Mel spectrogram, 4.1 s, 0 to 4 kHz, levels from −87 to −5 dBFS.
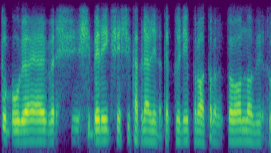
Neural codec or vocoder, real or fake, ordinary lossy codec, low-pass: codec, 16 kHz in and 24 kHz out, 0.9 kbps, LongCat-Audio-Codec, four codebook decoder; fake; Opus, 32 kbps; 3.6 kHz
